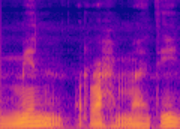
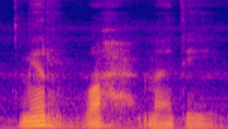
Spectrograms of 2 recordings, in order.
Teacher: Nun mati ketemu ro, tadinya min rahmati jadi mir rahmati. Tidak boleh mirroh, ya, ditahan nggak boleh.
